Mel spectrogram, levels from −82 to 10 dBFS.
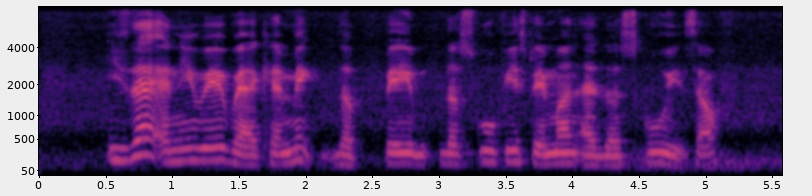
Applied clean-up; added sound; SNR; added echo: none; none; none; none.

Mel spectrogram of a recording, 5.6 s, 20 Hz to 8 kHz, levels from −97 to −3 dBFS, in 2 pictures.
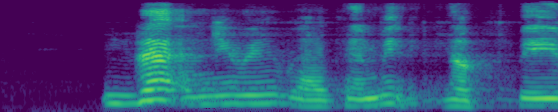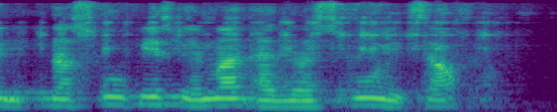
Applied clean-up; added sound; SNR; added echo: neural mask model DeepFilterNet 3.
